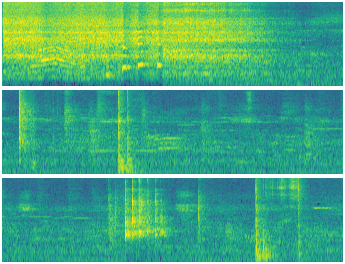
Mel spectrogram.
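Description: A blender roars loud and steady for the first couple of seconds, grinding tomato, onion and chiles for birria de res, then cuts off, leaving scattered kitchen clatter and knocks.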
